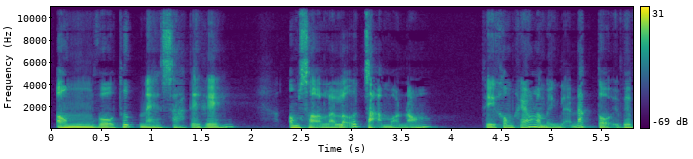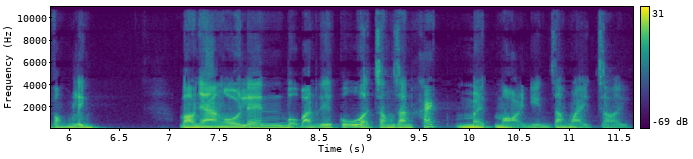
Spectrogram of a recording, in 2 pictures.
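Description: A man's voice: fairly low pitch, very animated, normal speed, slightly rough. A man reading a horror story aloud as an audiobook narrator, with dramatic, suspenseful delivery.

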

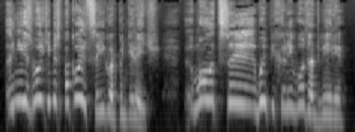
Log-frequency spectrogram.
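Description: Man doing a high fawning shop clerk. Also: very animated, a little fast, a little mellow. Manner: deferential, fawning politeness. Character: obsequious male shop clerk, fawning and eager.

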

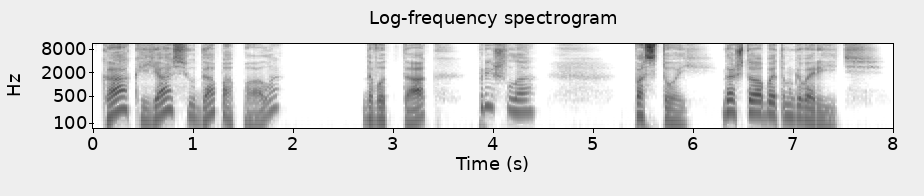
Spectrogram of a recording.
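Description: A playful young woman who teases and dodges questions, voiced by a man reading a storybook aloud. The voice is lifted well above his own, dark in tone and lively in its swings of pitch, with a close, dry sound. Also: takes it slowly, pauses often, no room sound. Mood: teasing. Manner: teasing, capricious. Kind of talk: audiobook reading.

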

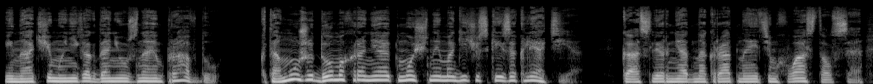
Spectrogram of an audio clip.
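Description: A man's voice: on the high side, animated, darkish tone, dry recording, clean studio sound, lightly acted. Man voicing a worried, dignified lady. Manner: worried, measured.

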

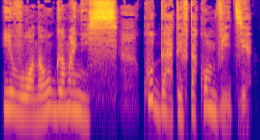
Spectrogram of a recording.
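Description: A woman's voice: fairly high pitch, normal speed, darkish tone, husky, dry recording, studio quality. A woman voicing a fussy ghost dragoness. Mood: doting. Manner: strict then doting, scolding. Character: fussy motherly ghostly dragoness guardian, female.

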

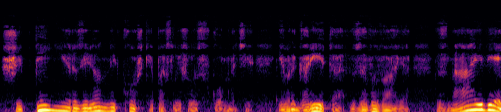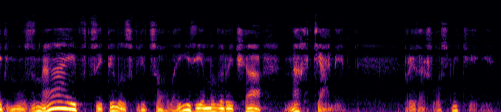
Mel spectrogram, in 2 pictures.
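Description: A man narrating an audiobook in an expressive, theatrical reading. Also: low voice, normal speed, vocal fry, slightly rough. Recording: dull lo-fi audio.

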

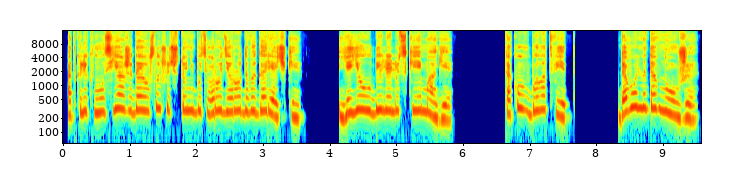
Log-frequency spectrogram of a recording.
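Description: Woman, audiobook narration, first person, measured, steady, high pitch, mellow tone. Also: no echo, clean studio sound.

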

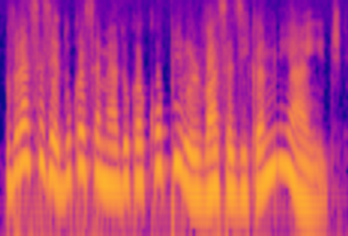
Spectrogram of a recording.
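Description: A woman's voice: a little high, expressive, mellow, no echo, pitched above the performer's own voice. A woman reading an audiobook voices a desperate, sick young mother who pleads frantically. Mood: frantic.

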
